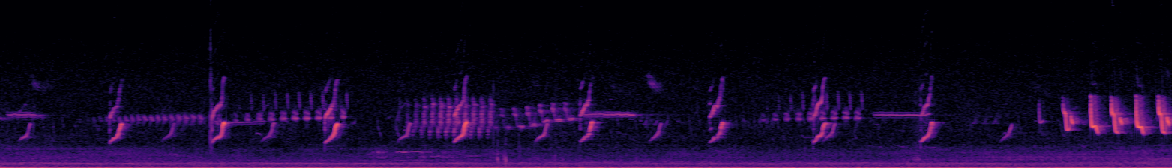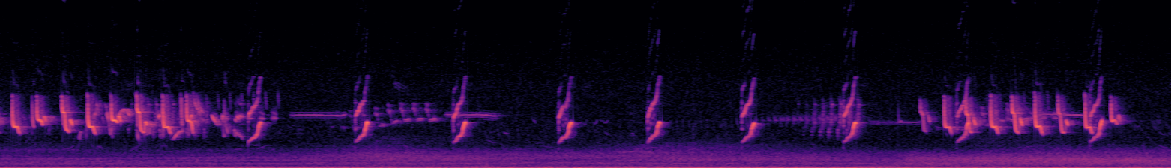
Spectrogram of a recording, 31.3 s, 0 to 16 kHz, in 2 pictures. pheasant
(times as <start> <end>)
0.0 22.4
